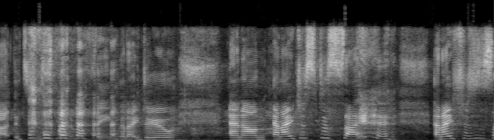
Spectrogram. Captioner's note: laughter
